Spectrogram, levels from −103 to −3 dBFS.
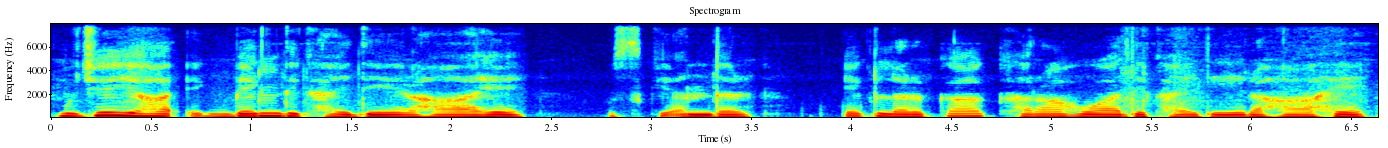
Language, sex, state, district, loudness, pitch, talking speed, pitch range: Hindi, female, Arunachal Pradesh, Lower Dibang Valley, -14 LUFS, 165 Hz, 160 wpm, 160-190 Hz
